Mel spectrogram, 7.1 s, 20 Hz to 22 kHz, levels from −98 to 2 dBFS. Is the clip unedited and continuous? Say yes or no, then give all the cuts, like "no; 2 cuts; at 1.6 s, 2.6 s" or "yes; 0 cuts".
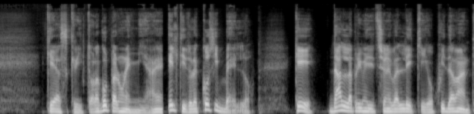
no; 1 cut; at 2.4 s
